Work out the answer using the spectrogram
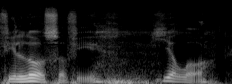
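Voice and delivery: Russian-accented voice. Discussing the word philosophy with another speaker, going back to a Russian accent. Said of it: "going back to my Russian accent".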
